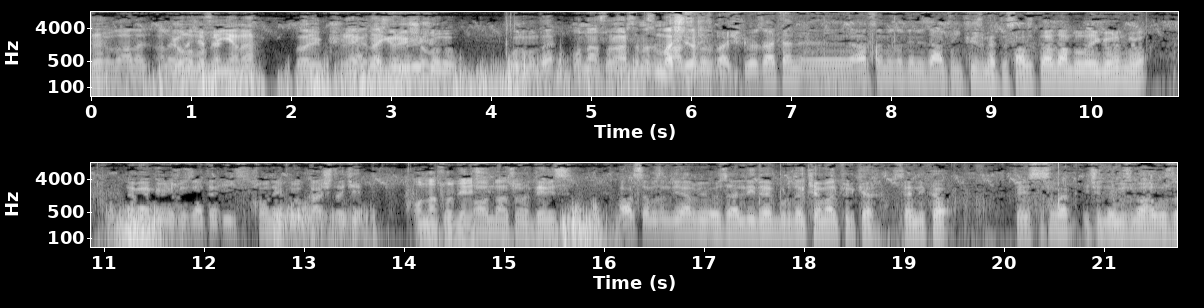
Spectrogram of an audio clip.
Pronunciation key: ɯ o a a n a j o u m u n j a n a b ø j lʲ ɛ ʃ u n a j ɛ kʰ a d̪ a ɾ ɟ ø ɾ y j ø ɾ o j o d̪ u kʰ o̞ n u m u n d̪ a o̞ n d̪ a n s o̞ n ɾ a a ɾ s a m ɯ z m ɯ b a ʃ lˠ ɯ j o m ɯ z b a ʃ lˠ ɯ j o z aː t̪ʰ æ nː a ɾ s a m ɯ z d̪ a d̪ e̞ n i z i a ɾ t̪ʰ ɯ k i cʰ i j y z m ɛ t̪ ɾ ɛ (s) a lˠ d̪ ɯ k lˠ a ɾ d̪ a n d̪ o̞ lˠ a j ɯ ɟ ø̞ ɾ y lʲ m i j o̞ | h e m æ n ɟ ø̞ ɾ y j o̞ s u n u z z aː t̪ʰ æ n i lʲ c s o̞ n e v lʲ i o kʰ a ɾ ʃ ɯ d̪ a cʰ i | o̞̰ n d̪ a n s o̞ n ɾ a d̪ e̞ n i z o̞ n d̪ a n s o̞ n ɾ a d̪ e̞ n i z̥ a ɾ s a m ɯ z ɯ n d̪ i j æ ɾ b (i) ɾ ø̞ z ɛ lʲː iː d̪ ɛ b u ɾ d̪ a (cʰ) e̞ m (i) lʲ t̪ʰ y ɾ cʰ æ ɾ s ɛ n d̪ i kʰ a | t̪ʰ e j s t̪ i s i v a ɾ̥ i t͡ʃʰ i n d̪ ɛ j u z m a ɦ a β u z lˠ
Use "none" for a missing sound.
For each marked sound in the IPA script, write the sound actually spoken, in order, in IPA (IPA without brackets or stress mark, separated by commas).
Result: s, i, cʰ, æ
